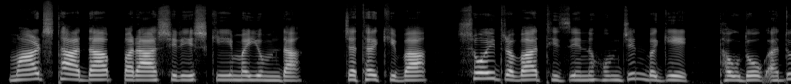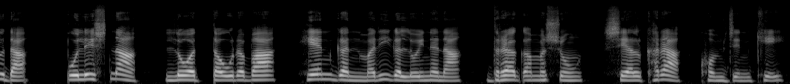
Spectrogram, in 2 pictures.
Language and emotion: Manipuri, neutral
